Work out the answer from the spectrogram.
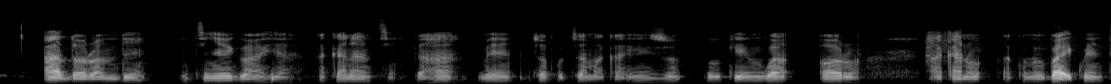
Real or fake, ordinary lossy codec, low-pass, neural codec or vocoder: real; none; none; none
